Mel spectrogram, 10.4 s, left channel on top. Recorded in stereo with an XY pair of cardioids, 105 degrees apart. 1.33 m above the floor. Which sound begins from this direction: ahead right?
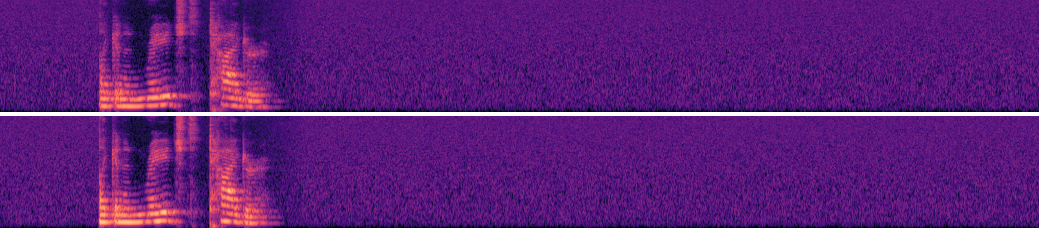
A woman speaking, at 1.0 s.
